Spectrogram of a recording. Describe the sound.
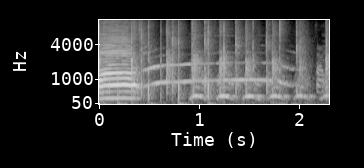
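A burst of applause, with hands clapping in quick, uneven bursts, over a loud sustained tonal voice or cheer that rises and holds steady.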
